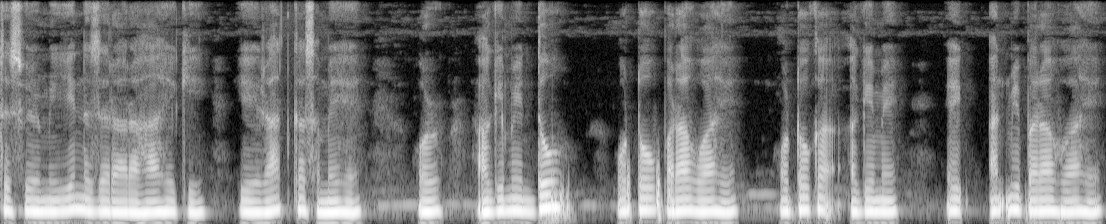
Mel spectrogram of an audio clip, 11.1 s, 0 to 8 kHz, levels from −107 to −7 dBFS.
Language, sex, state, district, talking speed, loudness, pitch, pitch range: Hindi, male, Arunachal Pradesh, Papum Pare, 165 wpm, -15 LUFS, 110 Hz, 105-120 Hz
